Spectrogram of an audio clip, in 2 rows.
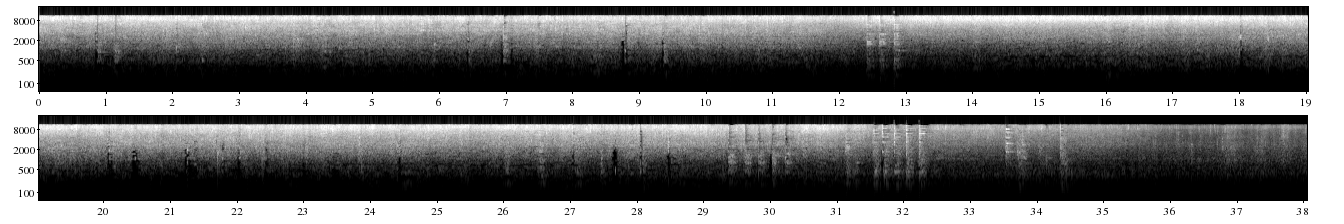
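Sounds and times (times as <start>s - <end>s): meat sizzling in a pan: 0.0s - 38.0s
spatula clattering against pan: 31.1s - 32.4s.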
